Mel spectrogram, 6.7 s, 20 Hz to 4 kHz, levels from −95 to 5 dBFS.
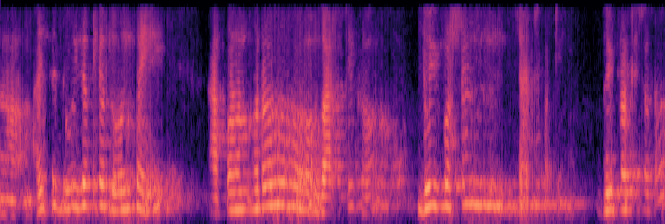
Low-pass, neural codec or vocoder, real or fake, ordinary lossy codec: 3.6 kHz; vocoder, 22.05 kHz, 80 mel bands, WaveNeXt; fake; none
